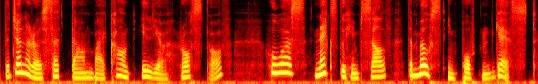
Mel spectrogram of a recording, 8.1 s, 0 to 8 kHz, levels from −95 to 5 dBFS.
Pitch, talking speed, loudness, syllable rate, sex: 180 Hz, 125 wpm, -20 LUFS, 3.8 syllables/s, female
